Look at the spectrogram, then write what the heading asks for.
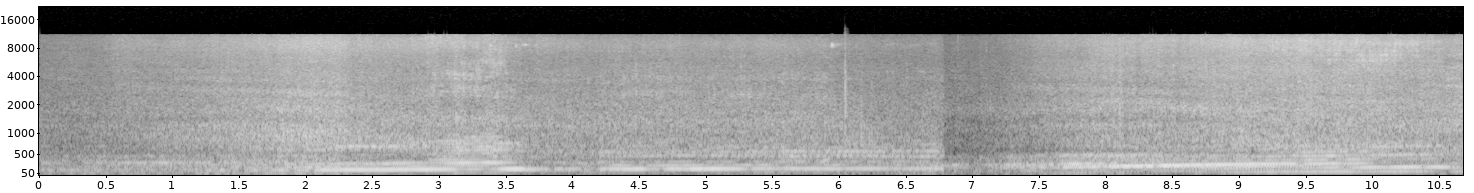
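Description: Rally car engines accelerating hard out of a tight corner, twice, with a sudden cut between them: first the engine note climbs and then holds high and steady, and about seven seconds in another car's engine climbs in pitch.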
